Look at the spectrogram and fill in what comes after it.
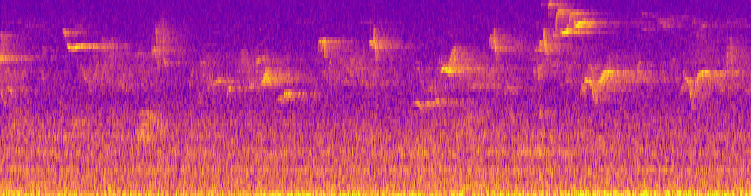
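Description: Near silence, with faint bird chirps and calls at varied pitches throughout.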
